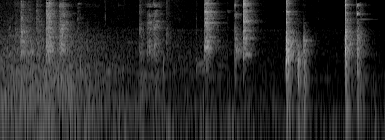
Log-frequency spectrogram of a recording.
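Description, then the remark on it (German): Small glasses of Turkish chai clink against each other and a hard surface in a series of bright, sharp taps, some clustered, as a man makes the tea in the kitchen of a row house in Saarbrücken-Bübingen, Germany, with faint background kitchen noise throughout. “steht in der Küche, kocht türkischen Chai in kleinen Gläsern.”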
